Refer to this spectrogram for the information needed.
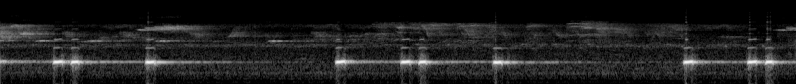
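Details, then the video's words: Collared owlet, the Taiwan endemic subspecies Glaucidium brodiei pardalotum: mellow whistled hoots in repeated four-note phrases, one note, a quick pair, then one, about every three seconds, over a steady faint tone and high insect-like hiss. "鵂鶹(領鵂鶹)/Collared Owlet"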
